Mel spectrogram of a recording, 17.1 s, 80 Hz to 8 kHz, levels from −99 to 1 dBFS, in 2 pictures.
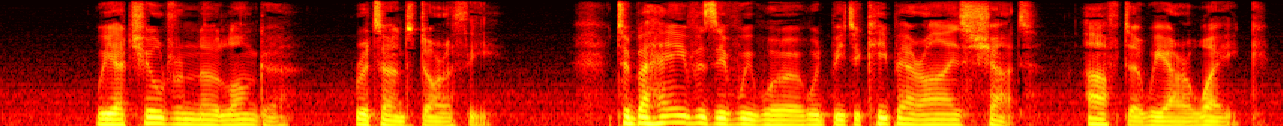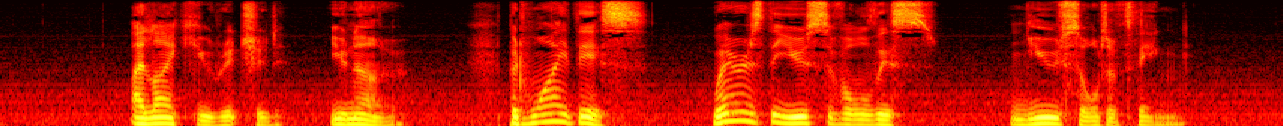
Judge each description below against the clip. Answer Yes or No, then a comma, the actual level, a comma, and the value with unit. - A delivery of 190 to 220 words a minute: No, average, 155 wpm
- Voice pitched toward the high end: No, low, 120 Hz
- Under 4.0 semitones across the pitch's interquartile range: No, average, 4.7 semitones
